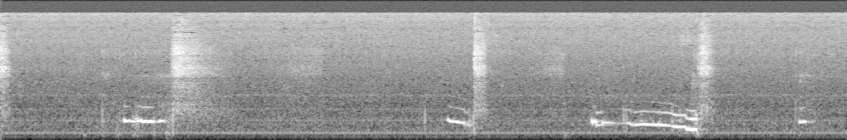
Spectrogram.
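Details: Dog named Ruger, a puppy unhappy after being neutered, indoors; soft short whines and whimpers at intervals, one longer wavering descending whine near the end, over a steady low hum.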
